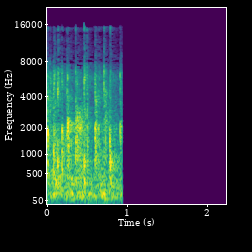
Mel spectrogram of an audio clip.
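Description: Audience applauding, cut off suddenly about a second in, followed by silence.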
